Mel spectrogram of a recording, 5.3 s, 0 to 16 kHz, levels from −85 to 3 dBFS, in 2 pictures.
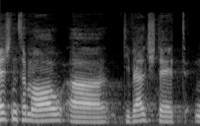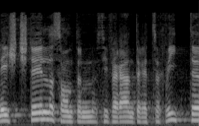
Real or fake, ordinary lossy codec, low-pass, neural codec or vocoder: real; none; 10.8 kHz; none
